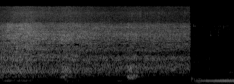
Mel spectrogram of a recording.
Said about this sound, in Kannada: ಈ ಹುಣಸೆ ರಸ ನೀಟಾಗೆಲ್ಲ ಬೆಂದು ಆಯಿಲ್ ಬಿಟ್ಕೊಬೇಕು, ಅಲ್ಲಿ ತನಕ ಫ್ರೈ ಮಾಡ್ಕೊಬೇಕಾಗತ್ತೆ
